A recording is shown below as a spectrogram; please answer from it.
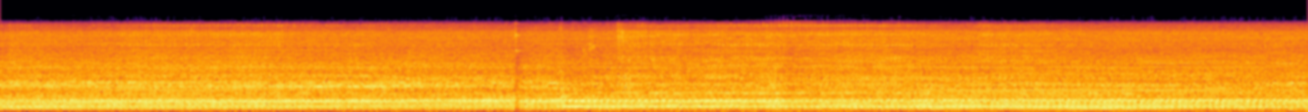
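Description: An ELB surface grinder works across machine tables, giving off a loud, sustained mechanical whine and hum with a steady grinding hiss and a slight shift partway through, with no voices.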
